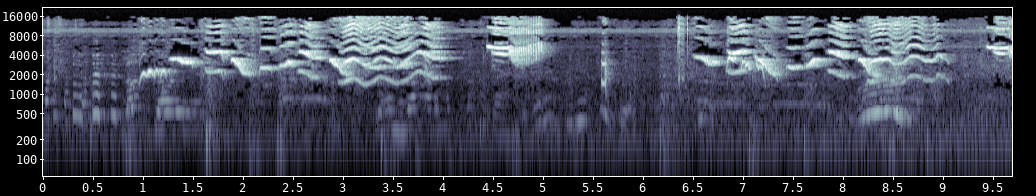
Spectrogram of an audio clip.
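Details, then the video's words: Oriental magpie-robin in excited song meant to make another bird answer and fight: dense, fast trilling and wavering whistles, sharp clicks and harsh rasping notes, in two long bursts separated by a short gap. "Pancingan Kacer Gacor Ngeplong Bongkar Isian"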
